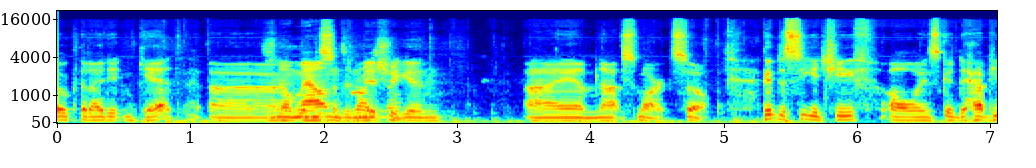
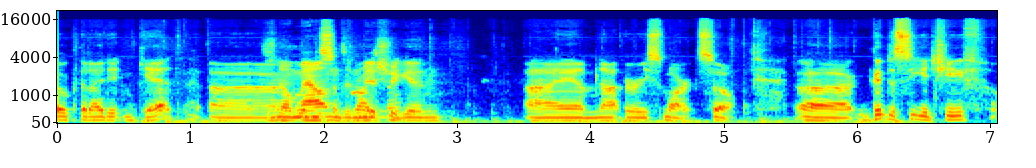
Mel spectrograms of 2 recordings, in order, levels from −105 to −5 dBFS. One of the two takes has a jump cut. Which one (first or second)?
first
